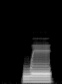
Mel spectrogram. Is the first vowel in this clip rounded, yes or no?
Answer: no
